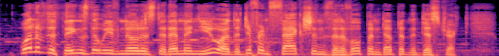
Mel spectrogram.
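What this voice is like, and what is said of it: Put-on South African accent. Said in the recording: “apologize for my accent... you notice that South African accent sounds like me trying to do a New Zealand accent?... I thought it sounded like you trying to do your Borat.”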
